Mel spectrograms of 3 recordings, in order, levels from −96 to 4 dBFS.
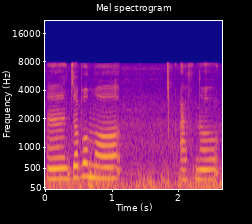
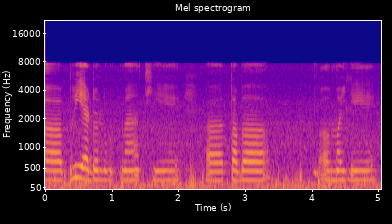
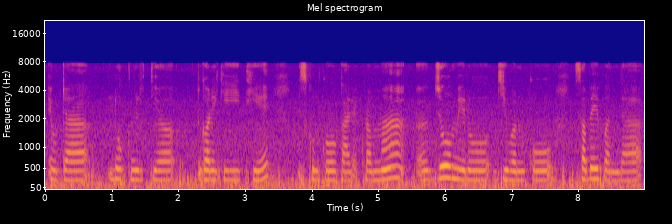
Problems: background sounds at intervals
